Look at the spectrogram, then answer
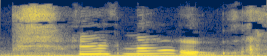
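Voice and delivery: high, put-on squeak of a flat refusal; mock refusal. Mom retelling refusing to leave the car, mock high voice. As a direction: play her own answer back in a silly high voice. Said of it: "And I'm like".

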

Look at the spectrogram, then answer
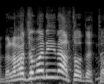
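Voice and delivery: loud, high hands-up command; mock-police shout; shouted order. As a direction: order them at gunpoint, loudly. Orders player to raise hands.

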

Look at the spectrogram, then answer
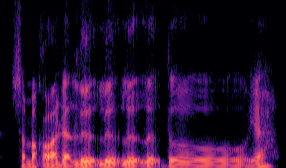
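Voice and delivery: usual speaking voice

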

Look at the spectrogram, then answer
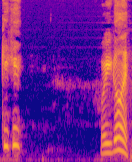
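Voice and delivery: high, loud call to the cat. Real, not acted. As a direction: call her from across the yard. Calling out to the cat.

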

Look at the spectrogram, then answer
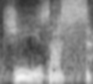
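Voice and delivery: firm, low, steady name, no stutter; with authority. Retold or imitated. Calling on Jesus against the gunman, firm authority. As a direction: say it like you command it. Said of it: "I said it with authority".

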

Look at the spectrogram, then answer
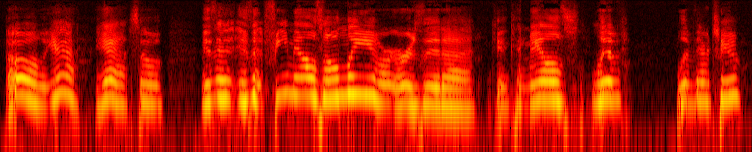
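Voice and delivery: voice-changed woman's voice; fake female voice. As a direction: play a woman over the phone. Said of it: "I can stop with this whole charade thing".

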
